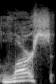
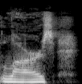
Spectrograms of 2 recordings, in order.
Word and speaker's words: Lars: And I am now reliably informed because I bothered to read his website that his the correct pronunciation of his first name is Lars, not Lars, and he was very gracious in not correcting me the last time we spoke.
